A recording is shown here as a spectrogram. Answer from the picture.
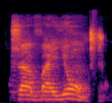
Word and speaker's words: travaillons: Nous travaillons. Double L, I, when you have got letter I before double L, the sound is Y. So we say travaillons.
